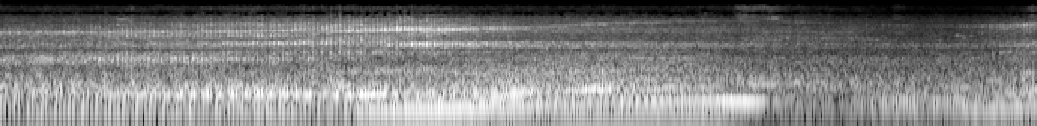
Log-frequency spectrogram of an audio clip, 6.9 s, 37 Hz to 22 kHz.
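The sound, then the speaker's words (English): Heavy engine drone of a bus pulling away in Darién, one of a line of buses carrying migrants out from the Darién Gap. The loud, steady rumble has engine tones that climb as it moves off, then the level dips slightly near the end. “So that's bus number 9. Just slow getting out. There's number 10.”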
